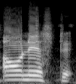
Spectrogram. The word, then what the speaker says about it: honest: आप देखेंगे कि वैसा वर्ड जो एच से शुरू होंगे लेकिन उसको हम साइलेंट मानेंगे। जैसे एग्जाम्पल के लिए होता है एन ऑनेस्ट, HONEST, एन ऑनेस्ट मैन,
